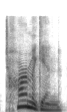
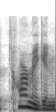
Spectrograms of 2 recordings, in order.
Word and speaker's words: ptarmigan: Have you ever heard a ptarmigan go to the bathroom? No, because the P is silent. That's probably would be funny if you knew that the word ptarmigan begins with P.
